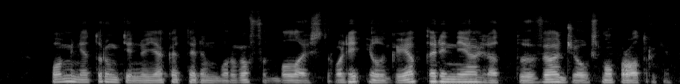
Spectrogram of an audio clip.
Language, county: Lithuanian, Šiauliai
